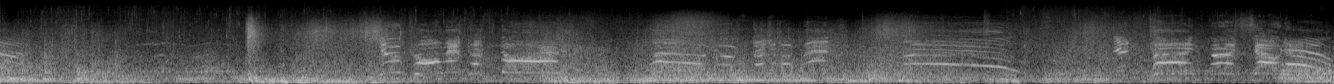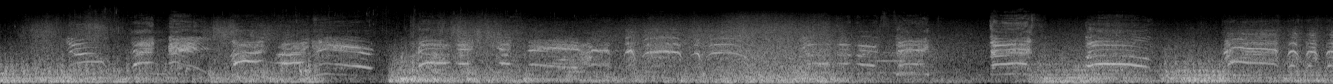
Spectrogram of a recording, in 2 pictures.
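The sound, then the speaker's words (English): A roaring hurricane at sea around a shrimp boat, with crashing waves, rushing wind and steady rain filling the whole recording. A man's voice, Lieutenant Dan, yells to God from the boat's mast over the constant, loud din. “Lieutenant Dan yelling to God on the mast of the shrimp boat during the hurricane.”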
